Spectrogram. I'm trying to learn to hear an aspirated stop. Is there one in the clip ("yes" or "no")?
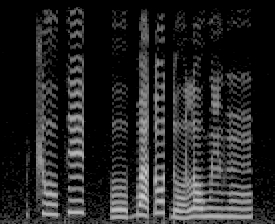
no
